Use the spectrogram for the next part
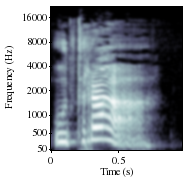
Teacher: Утро has the stress on the first syllable, but we put it in the genitive for this expression, and it becomes утра, n-stressed. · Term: stress shift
